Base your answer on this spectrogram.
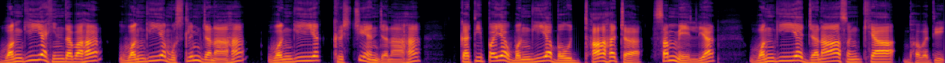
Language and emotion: Sanskrit, neutral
